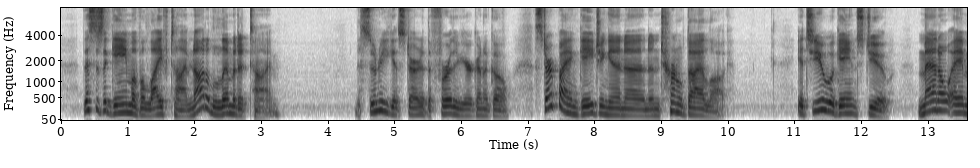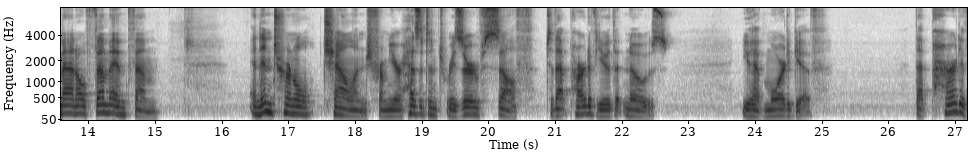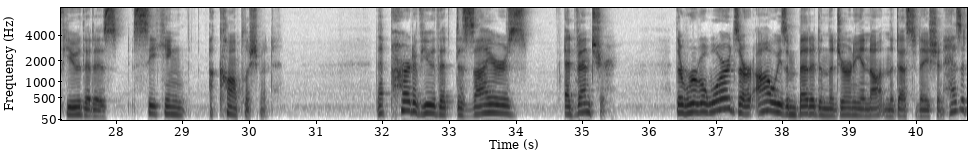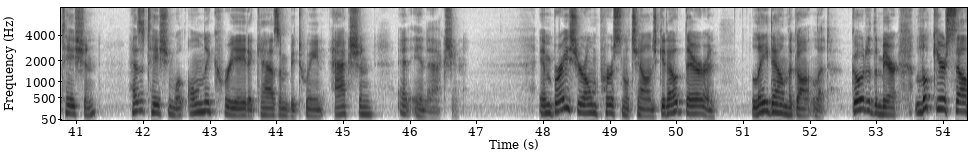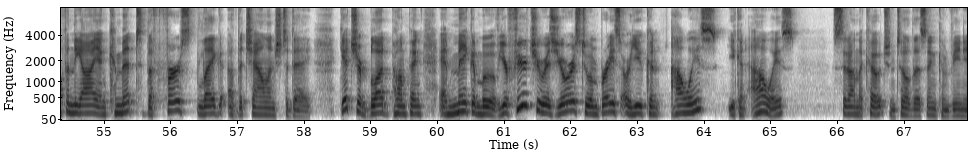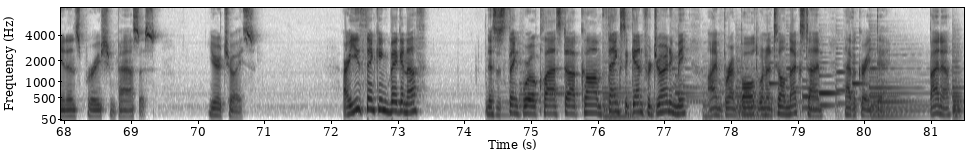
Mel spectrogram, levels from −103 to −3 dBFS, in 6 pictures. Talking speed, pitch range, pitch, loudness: 140 wpm, 130-175 Hz, 150 Hz, -21 LUFS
